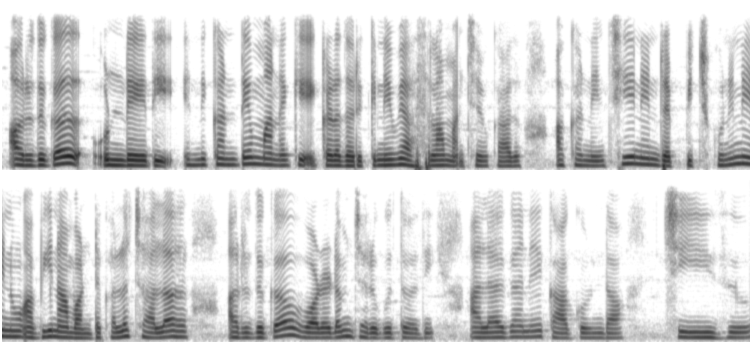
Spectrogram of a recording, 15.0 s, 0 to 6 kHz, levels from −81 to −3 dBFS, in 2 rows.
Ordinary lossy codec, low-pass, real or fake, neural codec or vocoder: none; 5.4 kHz; real; none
